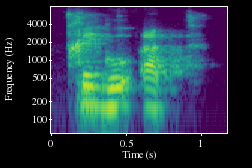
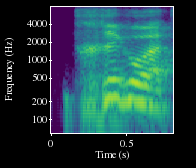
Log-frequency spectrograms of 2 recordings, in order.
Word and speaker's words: Trégoat: Trégo hâte. Trégoat, je ne savais pas comment le prononcer. Voilà, si on dit le A, c'est un nom breton et on prononce A.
